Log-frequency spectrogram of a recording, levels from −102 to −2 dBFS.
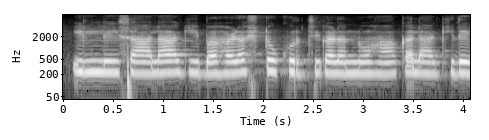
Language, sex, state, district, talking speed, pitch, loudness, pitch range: Kannada, female, Karnataka, Bidar, 75 wpm, 220 Hz, -16 LUFS, 215-225 Hz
